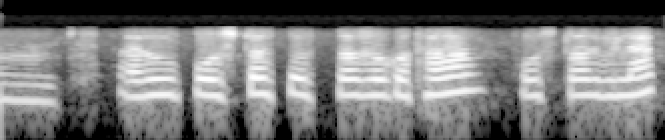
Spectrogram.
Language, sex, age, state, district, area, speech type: Assamese, female, 30-45, Assam, Udalguri, rural, conversation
